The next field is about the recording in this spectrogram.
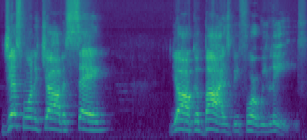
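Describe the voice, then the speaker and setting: A woman's voice: mid-range voice, animated, slow pace, a bit bright. A woman voicing a brash young boyfriend, slangy, offhand and evasive, in a story read aloud. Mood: casual.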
